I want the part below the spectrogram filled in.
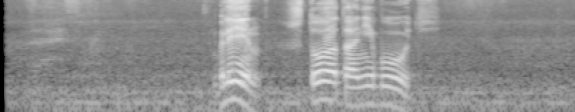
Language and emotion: Russian, angry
